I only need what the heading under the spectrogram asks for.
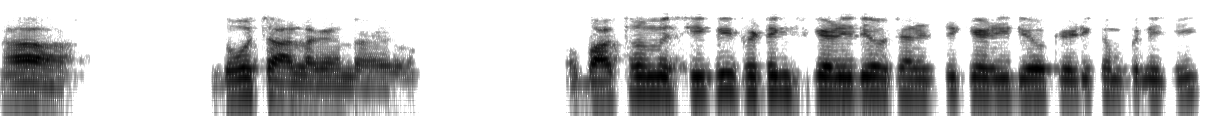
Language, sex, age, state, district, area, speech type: Sindhi, male, 30-45, Uttar Pradesh, Lucknow, rural, conversation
